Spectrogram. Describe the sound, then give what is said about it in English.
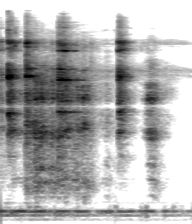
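A quick run of bright, ringing clinks, about five in a loose uneven rhythm, glasses tapped together in a toast, over a steady low hum. “Cheers. Cheers.”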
